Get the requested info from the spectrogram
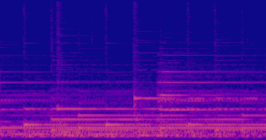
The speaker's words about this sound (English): The clock has just struck nine.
